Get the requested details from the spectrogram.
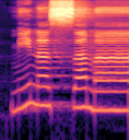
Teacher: jadi mimnya panjangin minasama ujungnya agak dihentak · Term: mad wajib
